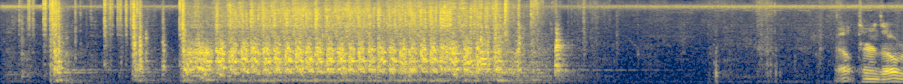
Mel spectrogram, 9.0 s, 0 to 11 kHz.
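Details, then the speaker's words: 1980 Ford F-150 van sitting 20+ years, cranked by hot-wiring the starter terminals; steady even cranking for about 3.5 seconds with no gallop, compression sounds balanced, starter works. "good it doesn't have any gallop or anything so that's a good sign starter works"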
